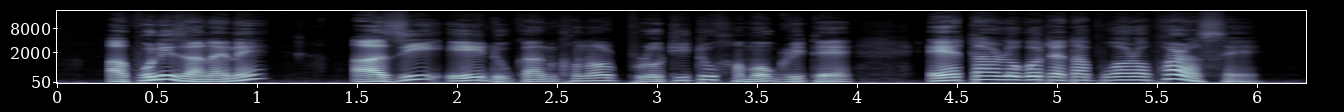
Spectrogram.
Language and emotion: Assamese, surprised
